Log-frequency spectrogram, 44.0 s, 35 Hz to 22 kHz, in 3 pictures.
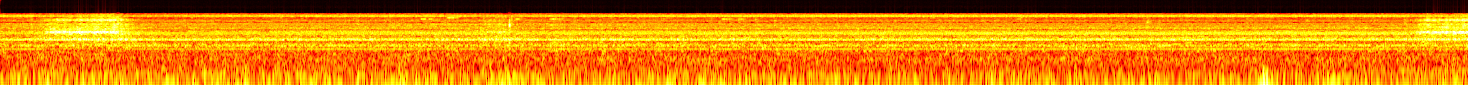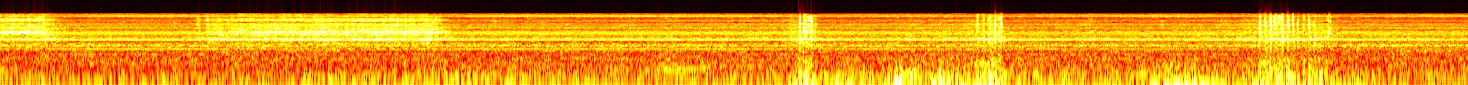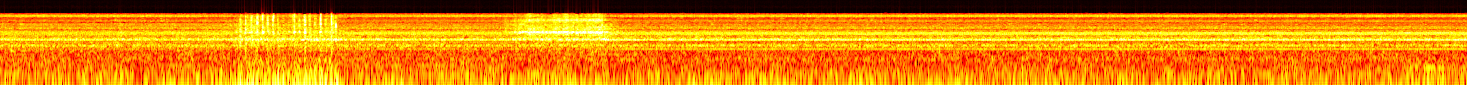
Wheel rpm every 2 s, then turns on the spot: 20, 0, 0, 0, 0, 0, 0, 30, 40, 30, 0, 0, 10, 10, 0, 0, 10, 30, 0, 0, 0, 0.
24-28 32-34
